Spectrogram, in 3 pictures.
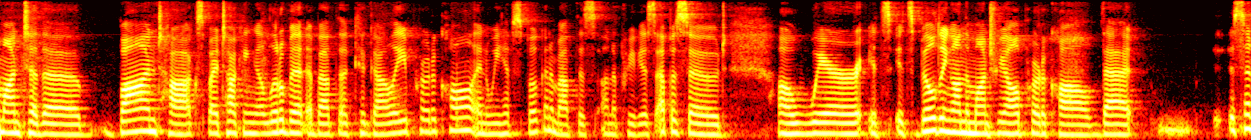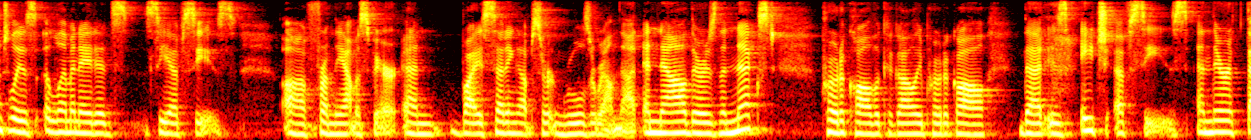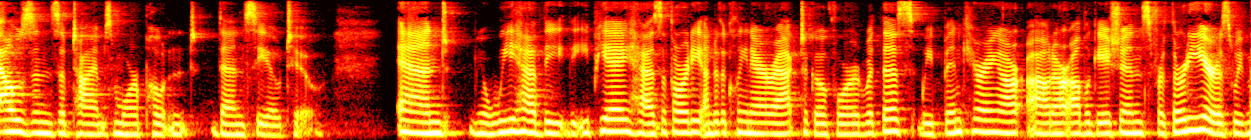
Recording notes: we recorded live at Greentown Labs , the largest cleantech incubator in the country.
